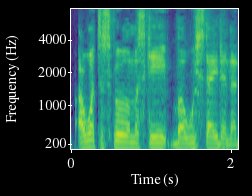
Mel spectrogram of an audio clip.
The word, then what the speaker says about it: Mesquite: Am I pronouncing that right? Mesquite, Texas?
